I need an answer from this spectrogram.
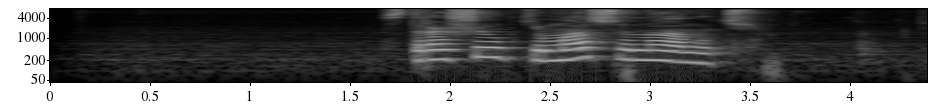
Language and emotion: Russian, neutral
